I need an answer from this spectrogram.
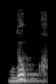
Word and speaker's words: দুঃখ: আমি এইভাবে লিখি দুঃখ, কিন্তু উচ্চারণ করতে গেলে কিন্তু আমি খ প্রথমে আনি, তারপরে আবারও খ এর উচ্চারণটা কিন্তু করি, দুঃখ উচ্চারণ করি আমি।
